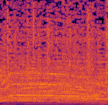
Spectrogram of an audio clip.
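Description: An audience cheers and shouts in a loud, steady roar of many voices, with whoops rising above the crowd noise for the whole moment.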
